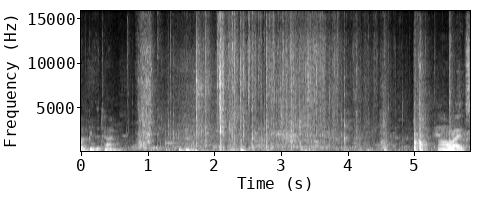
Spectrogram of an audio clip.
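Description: Plastic wrap crinkles as it is torn off a box.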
